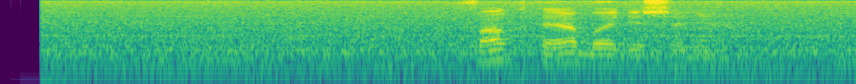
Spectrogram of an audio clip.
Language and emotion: Russian, neutral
